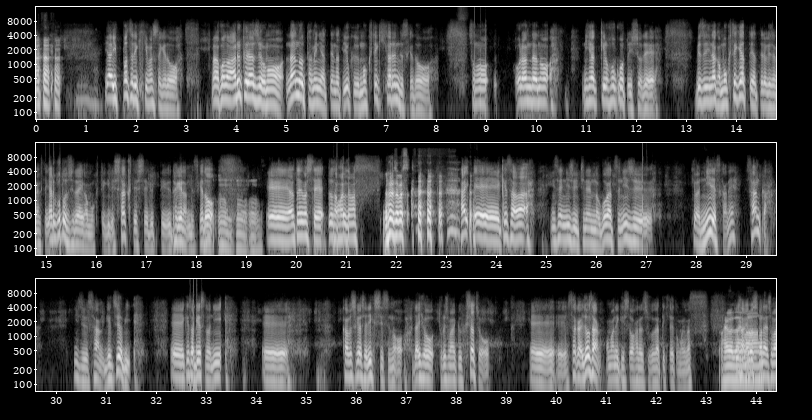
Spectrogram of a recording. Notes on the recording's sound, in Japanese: 歩きながら1時間、対談する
